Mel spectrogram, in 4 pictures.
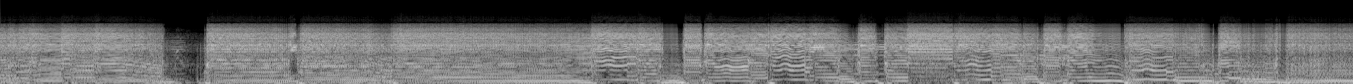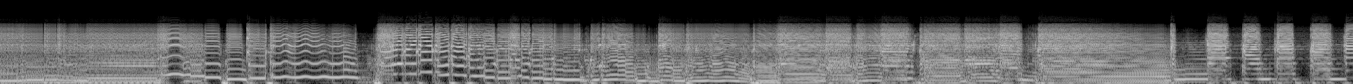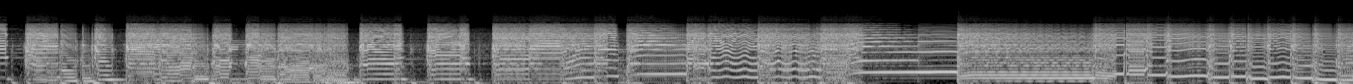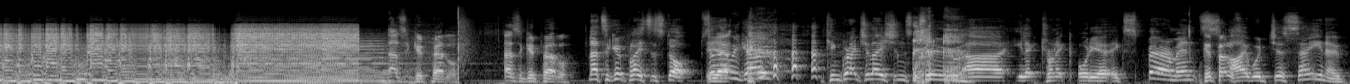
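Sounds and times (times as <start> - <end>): distorted electric guitar lead: 0.0 - 45.6.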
